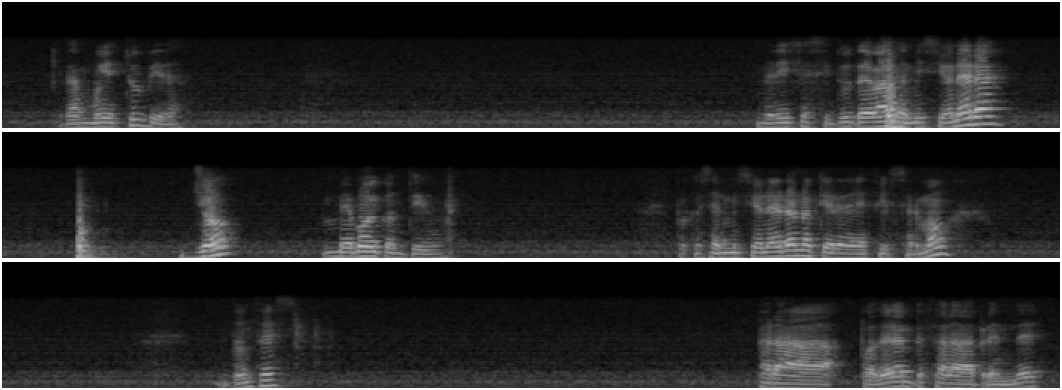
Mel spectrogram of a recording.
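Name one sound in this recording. A young man speaks close to a microphone in short, calm bursts with pauses between them.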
